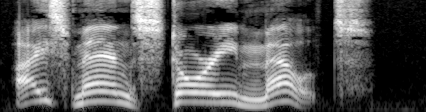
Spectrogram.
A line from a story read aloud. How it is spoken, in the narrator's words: screamed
